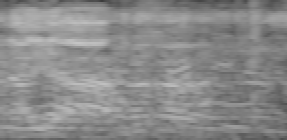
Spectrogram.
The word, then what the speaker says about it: Naja: Tapi Naja apa Naya sih? Naya itu bacanya Bacanya Naya. Itu kolanya Sugro atau Ejaan lama.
